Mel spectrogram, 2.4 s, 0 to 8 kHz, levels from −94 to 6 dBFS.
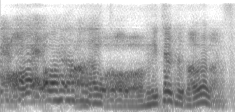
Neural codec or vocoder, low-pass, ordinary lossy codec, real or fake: codec, 16 kHz, 0.5 kbps, FreqCodec, smaller model; 7.2 kHz; AAC, 48 kbps; fake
